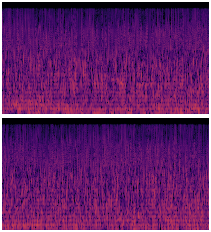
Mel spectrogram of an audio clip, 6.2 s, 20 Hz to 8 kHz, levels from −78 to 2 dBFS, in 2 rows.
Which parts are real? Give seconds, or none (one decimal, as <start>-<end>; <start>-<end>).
none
